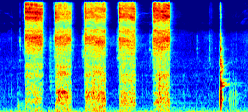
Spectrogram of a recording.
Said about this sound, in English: we're going to clean up this surface really good with a brake cleaner or something like that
